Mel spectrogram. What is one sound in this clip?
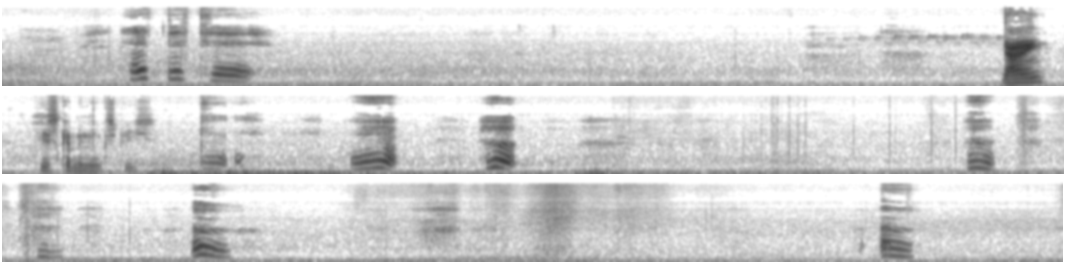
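A toddler babbles and coos close by.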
